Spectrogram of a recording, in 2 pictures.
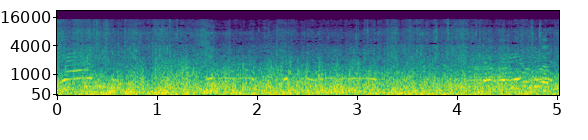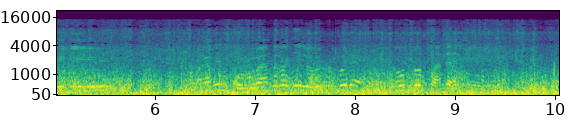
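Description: Wind buffeting the microphone of a moving motorcycle, a steady rush with the bike's engine running underneath.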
